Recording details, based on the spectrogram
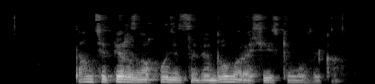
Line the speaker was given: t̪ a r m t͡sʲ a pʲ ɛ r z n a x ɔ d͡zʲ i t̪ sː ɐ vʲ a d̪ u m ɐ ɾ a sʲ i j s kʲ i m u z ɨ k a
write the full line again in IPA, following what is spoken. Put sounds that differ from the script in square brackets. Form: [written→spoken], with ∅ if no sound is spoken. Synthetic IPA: t̪ a [r→∅] m t͡sʲ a pʲ ɛ r z n a x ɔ d͡zʲ i t̪ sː ɐ vʲ a d̪ [u→ɔ] m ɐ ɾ a sʲ i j s kʲ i m u z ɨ k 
